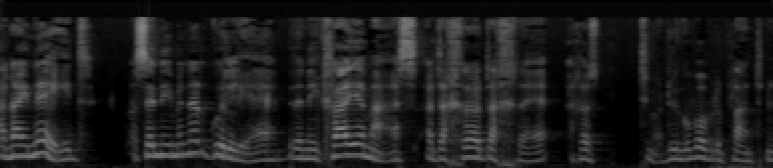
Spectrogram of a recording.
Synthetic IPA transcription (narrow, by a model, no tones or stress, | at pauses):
anajnejd | ɔsɛnimɪnarɡwɪlˠjɛbəːðɛnikʰl̥ˠajəmaːsadaχrɛɔdaχrɛaχɔs | tʰɪmɔdwinɡʊbɔbrəpʰlˠantʰmɪ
